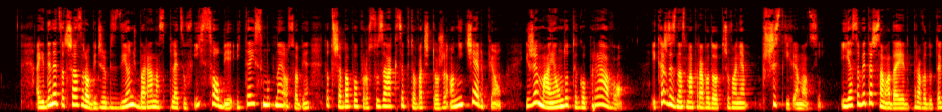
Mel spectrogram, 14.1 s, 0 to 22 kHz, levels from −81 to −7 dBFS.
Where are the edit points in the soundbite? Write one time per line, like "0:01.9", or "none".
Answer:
none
